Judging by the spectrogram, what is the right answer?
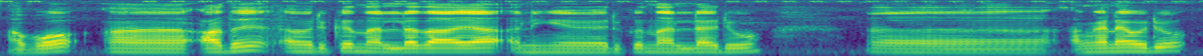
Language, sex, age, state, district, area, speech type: Malayalam, male, 30-45, Kerala, Palakkad, rural, spontaneous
